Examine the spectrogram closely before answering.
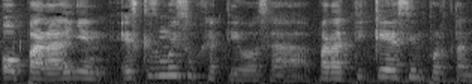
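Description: A man with a Mexican accent talks at a fairly quick pace. Noticeable background noise can be heard. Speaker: friend of the host. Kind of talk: casual chat.

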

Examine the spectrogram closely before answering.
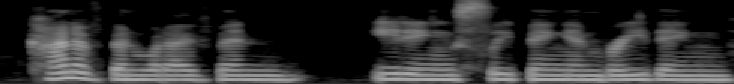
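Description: Monotone and flat, the speech comes at a fairly slow pace in an American accent. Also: woman. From Massachusetts, south of Boston. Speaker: actor and podcast host. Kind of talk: casual interview chat.

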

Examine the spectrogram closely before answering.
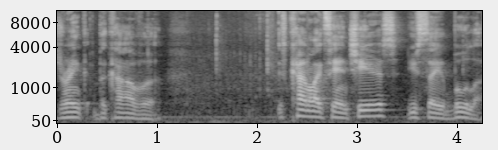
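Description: A man with an American accent speaks in a normal speaking voice at a fairly low pitch. His pace is fairly slow, with ordinary pitch variation. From Maryland, Prince George's County (DC area). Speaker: photographer podcast co-host. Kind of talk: casual chat.

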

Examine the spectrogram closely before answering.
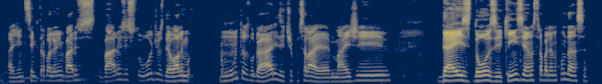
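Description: Fairly slow, fairly even-toned speech from a man pitched fairly high. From Canoas, Porto Alegre area, southern Brazil. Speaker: professional dancer and dance teacher. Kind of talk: casual chat.

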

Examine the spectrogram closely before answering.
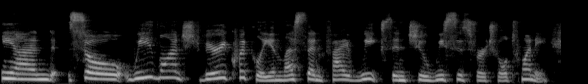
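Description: A woman with fairly high pitch speaks at a fairly slow pace with hardly any pauses and lively intonation, an ordinary speaking voice on a very clean recording with a silent background. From Chicago area. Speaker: nonprofit executive director. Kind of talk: podcast interview.

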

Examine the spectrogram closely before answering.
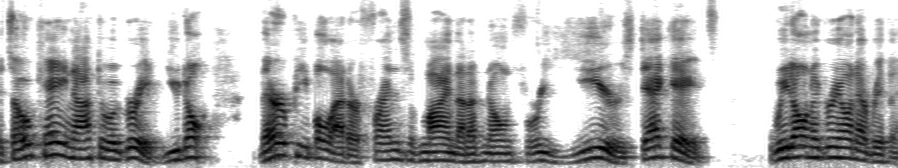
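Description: With vocal fry and very wide pitch swings, a man speaks at medium pitch and a fairly quick pace on a very clean recording with a silent background. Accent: American. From US South, Florida. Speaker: martial arts critic and YouTuber. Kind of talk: casual chat.

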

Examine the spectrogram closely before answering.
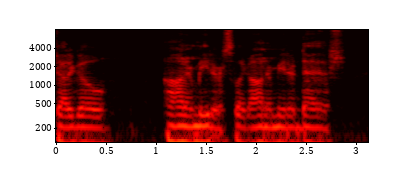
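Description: Somewhat breathy, a man talks with an American accent. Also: very clean recording, silent background. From New Jersey. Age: 20s. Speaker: podcast co-host. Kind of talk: casual chat.

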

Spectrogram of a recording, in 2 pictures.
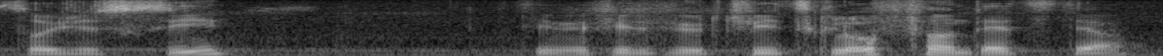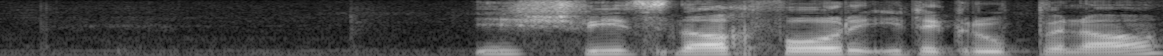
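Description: A man speaks at a fairly high pitch with lively intonation. His loudness swings widely, and he takes long, frequent pauses. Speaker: podcast host. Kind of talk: casual chat.

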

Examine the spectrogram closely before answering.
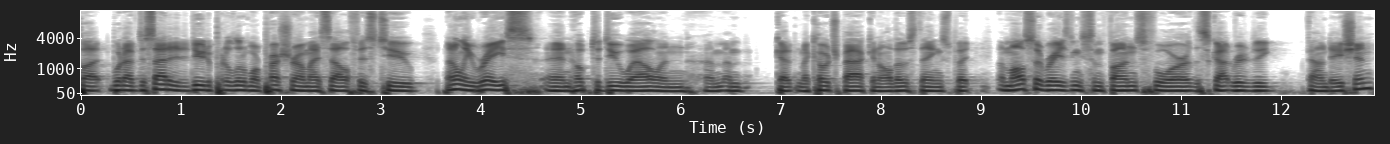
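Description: A man has a plain, everyday voice in a medium pitch. He keeps a moderate pace and fairly even intonation. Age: 40s. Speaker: endurance coach and podcast host. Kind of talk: casual interview chat.

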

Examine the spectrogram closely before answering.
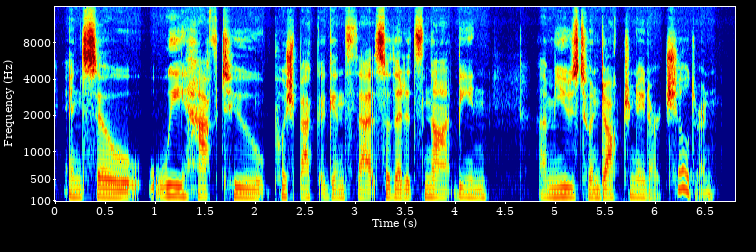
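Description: Speaking in an American accent, a woman has a plain, everyday voice with a fairly low pitch, fairly even intonation and a moderate pace. Her loudness is very even, and it's a very clean recording with a silent background and a dry, close sound with no echo. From Idaho. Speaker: state legislator and former military pilot. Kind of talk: interview.

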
